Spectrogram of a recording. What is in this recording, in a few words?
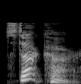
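"stockcar", English, British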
